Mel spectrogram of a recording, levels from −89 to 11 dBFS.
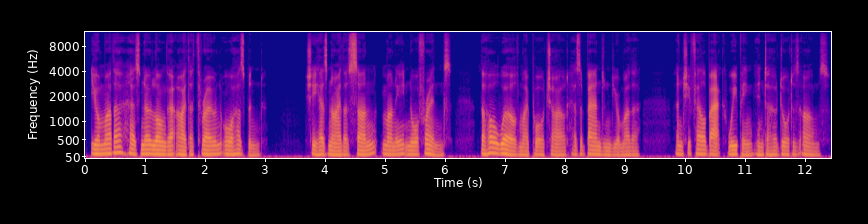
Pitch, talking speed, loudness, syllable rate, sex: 110 Hz, 170 wpm, -20 LUFS, 4.8 syllables/s, male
